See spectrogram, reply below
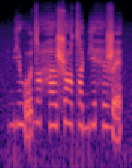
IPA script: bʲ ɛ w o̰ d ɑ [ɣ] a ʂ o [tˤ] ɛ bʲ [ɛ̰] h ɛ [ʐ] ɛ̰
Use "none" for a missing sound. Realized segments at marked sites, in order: h, tˤ, ɛ, ʐ

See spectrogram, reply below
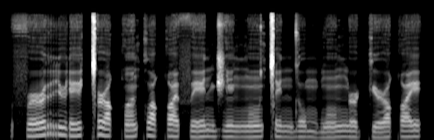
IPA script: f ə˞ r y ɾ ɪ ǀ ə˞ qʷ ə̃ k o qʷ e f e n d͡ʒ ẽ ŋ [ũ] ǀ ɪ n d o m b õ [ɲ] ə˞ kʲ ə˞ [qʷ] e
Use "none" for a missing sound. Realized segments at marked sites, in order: õ, ŋ, qʷ

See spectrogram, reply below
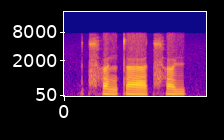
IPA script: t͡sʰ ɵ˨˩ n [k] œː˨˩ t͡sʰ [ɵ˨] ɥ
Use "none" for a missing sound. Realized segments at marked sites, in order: t̪, ɵ˨

